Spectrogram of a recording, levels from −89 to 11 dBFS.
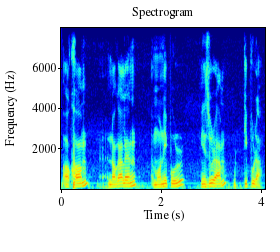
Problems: none marked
